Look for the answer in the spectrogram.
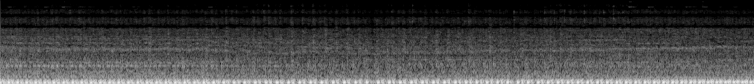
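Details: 2001 Harley Road King Classic at 97,808 miles, cold start after sitting four months with the battery on a charger: a steady, loping V-twin thump at a slow, even idle with no stumbling. A normal cold idle.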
